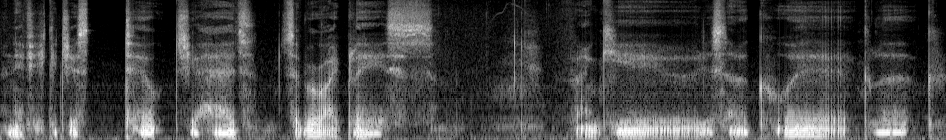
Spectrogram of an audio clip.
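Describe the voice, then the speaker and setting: A breathy, close-up whisper with heavy crackle in it, speaking extremely slowly. The speaker plays a gentle, reassuring dentist for ASMR, offering soft short phrases in a very dry recording. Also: medium pitch, huge pitch swings, no echo. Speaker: ASMR performer playing a dentist. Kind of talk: ASMR role play, whispered personal attention. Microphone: close ASMR microphone.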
